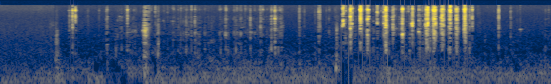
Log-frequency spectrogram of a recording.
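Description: A metal tool point scratches and taps on a thin metal sheet.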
